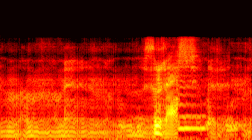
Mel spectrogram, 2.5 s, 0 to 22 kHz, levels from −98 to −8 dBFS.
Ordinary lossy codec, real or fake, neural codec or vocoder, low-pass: none; fake; autoencoder, 22.05 kHz, a latent of 192 numbers a frame, VITS, trained on many speakers; 7.2 kHz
